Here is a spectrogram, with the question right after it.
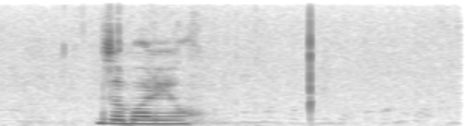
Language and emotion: Russian, neutral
